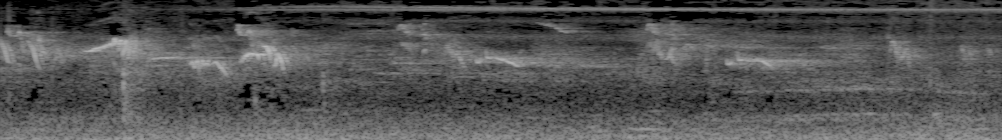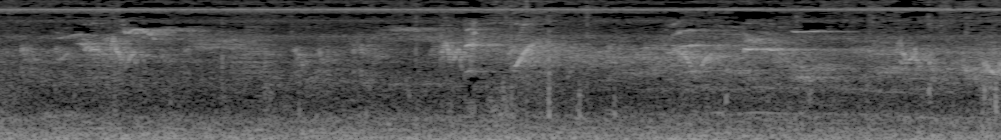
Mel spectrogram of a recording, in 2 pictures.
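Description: Birds chirping and calling over and over in short, quick notes, over a steady outdoor background hiss.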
